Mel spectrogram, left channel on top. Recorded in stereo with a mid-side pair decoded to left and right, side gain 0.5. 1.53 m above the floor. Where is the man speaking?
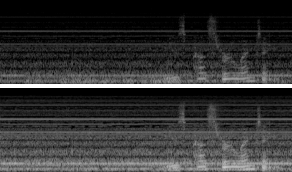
60° right.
